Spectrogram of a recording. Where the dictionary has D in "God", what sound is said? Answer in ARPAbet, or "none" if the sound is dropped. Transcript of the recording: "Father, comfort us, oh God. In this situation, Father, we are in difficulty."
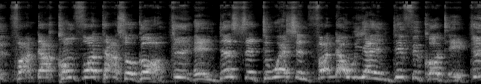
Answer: none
